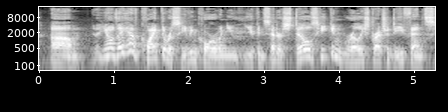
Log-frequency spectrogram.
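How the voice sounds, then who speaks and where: The pace is fairly quick. Noticeable background noise runs beneath the speech. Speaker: fantasy football podcast host. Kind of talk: casual sports chat.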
